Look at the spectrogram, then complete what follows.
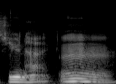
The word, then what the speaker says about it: Yonhak: It's just literally Yonhak. No one could say it. So it's actually pronounced Yonhak. Because you were saved on my phone for a really long time as Yonhak.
